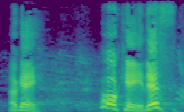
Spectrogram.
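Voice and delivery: sheepish chuckle; laughing. Real, not acted. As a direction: let the laugh spill over the words. Laughing at own slip.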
